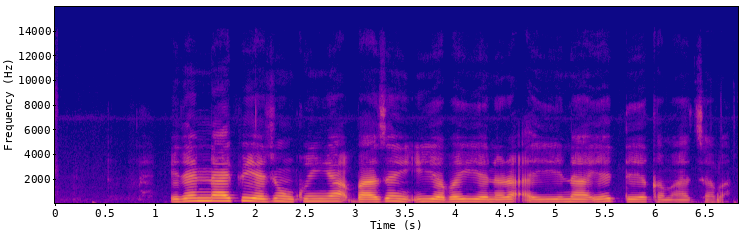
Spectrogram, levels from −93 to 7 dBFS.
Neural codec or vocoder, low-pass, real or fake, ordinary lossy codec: none; 14.4 kHz; real; none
